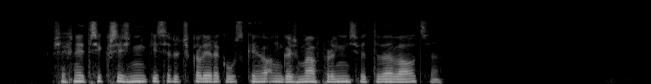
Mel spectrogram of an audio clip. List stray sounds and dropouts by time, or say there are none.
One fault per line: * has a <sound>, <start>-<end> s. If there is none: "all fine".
all fine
